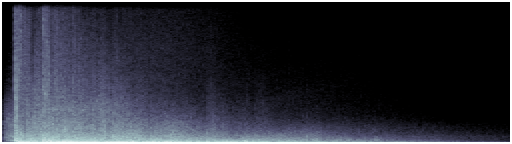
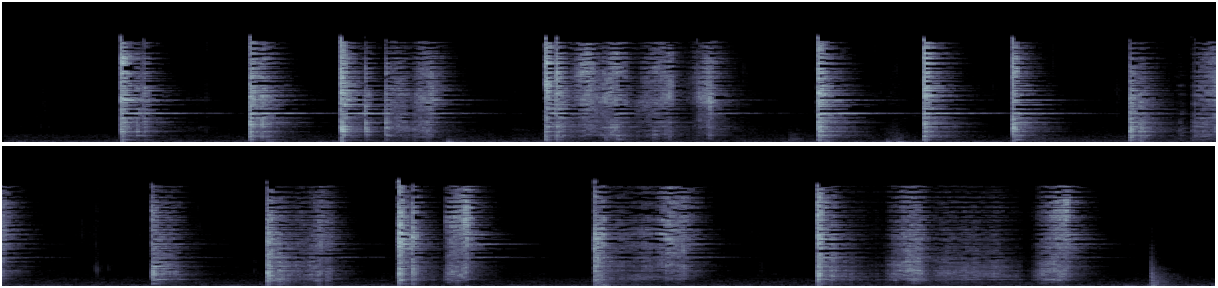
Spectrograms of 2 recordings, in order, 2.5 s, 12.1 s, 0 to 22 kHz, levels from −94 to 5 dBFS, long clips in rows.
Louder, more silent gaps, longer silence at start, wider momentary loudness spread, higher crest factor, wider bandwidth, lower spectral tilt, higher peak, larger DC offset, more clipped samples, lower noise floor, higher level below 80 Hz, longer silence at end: first, -14 LUFS vs -28 LUFS; neither; second, 0 s vs 0.6 s; first, 20 LU vs 16 LU; second, 12 dB vs 28 dB; first, 18.5 kHz vs 16 kHz; first, -7 dB/octave vs 3 dB/octave; first, 0 dBFS vs -6 dBFS; neither; neither; second, -47 dBFS vs -75 dBFS; first, -16 dBFS vs -80 dBFS; first, 0.65 s vs 0.3 s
